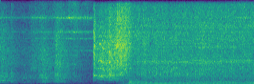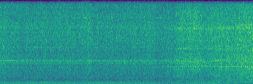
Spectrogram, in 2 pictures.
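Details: Series II E-Type Jaguar after engine and gearbox rebuild, first start on running-in oil: brief cranking, then catches and settles into a steady, even idle with a smooth low rumble and no knocks.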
